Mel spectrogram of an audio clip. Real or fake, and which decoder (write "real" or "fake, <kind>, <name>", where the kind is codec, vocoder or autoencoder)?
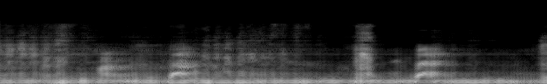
fake, vocoder, Vocos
